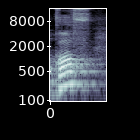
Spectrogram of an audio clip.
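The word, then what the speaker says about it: قاف: Bedanya kalau qof pangkal lidah dinaikin ke langit-langit atas eh benar ya, ke langit-langit yang lunak tadi ya. Ee kalau huruf kaf langit-langit yang keras dan lunas sekaligus. Huruf qof dia jahr tidak ada udara dan kaf dia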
